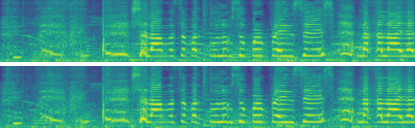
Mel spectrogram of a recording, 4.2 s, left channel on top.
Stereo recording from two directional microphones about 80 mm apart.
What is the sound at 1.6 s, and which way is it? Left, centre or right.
Speech, right.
